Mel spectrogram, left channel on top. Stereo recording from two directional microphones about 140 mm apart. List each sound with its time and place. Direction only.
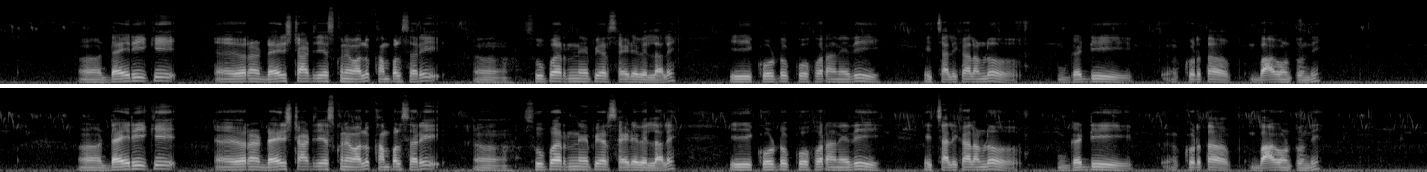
0.8 s speech: 10° left (ahead or behind)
